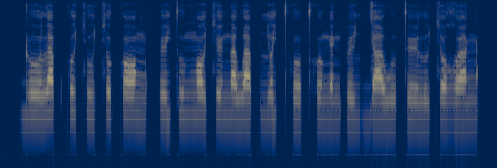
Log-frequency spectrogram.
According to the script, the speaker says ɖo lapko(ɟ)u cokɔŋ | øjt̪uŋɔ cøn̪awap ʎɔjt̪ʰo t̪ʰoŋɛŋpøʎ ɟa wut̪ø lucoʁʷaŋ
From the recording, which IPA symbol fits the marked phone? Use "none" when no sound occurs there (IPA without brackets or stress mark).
c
